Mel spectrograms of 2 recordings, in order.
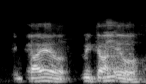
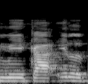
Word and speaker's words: Mikail: sing terakhir mana kok namanya Mikael. ya betul. Badanku enak malaikat Mikael ini sopo ya. Jadi Mikail bener bacanya kok kayak Mikel sopo Michael ya.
